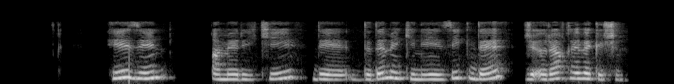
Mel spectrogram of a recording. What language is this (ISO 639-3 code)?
kur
